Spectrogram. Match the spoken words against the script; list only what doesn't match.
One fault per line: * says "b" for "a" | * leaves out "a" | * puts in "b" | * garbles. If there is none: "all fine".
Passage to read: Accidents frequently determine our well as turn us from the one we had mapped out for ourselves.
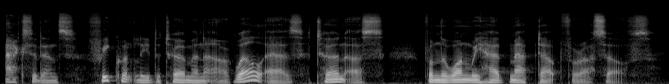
all fine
